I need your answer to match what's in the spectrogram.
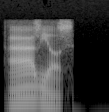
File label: adios, spanish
